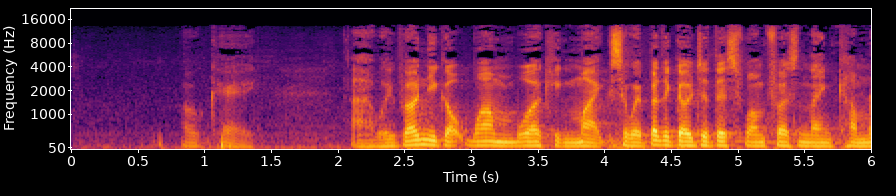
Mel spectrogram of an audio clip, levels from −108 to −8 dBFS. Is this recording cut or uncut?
uncut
